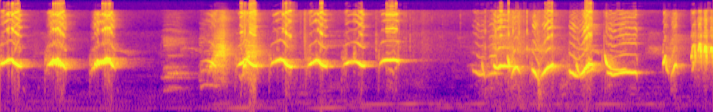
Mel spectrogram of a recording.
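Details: Fighting-style green leafbird song, packed with mimicry of sparrows, ciblek and other birds: pairs and runs of rich whistled notes, then harsh chattering slurred phrases, with faint low background tones.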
